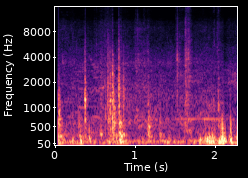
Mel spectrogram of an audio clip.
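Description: A few sharp wooden knocks as planks of a bed frame are handled and loaded into an SUV's cargo area, over a steady low rumble.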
